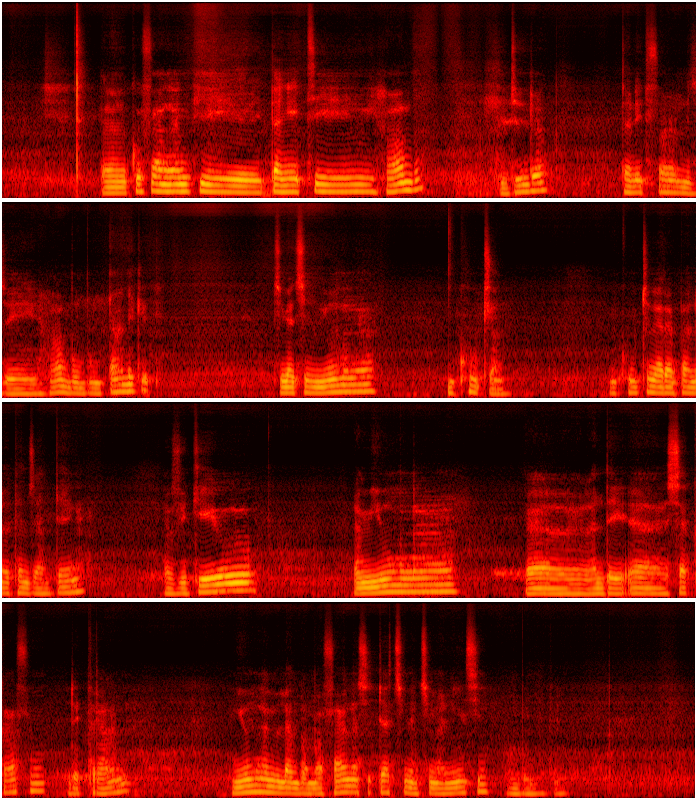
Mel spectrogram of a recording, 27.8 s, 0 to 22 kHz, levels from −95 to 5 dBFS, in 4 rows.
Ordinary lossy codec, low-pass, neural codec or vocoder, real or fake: none; none; autoencoder, 48 kHz, 32 numbers a frame, DAC-VAE, trained on Japanese speech; fake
